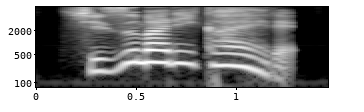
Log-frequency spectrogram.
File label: female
